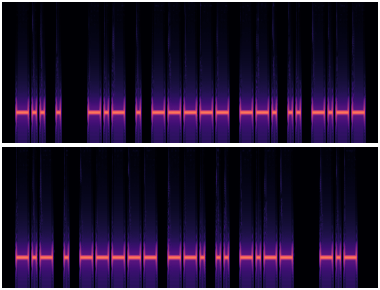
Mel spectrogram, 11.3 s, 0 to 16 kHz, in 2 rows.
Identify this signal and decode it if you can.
Morse code, heard as a keyed tone, about 20 wpm, 700 Hz. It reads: DE KE0GIY KE0GIY K
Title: Speed-Racing Common QSO Phrases - 17wpm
